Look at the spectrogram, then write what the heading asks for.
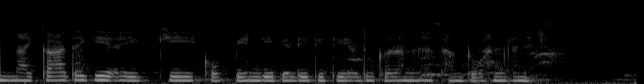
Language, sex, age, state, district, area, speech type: Manipuri, female, 45-60, Manipur, Churachandpur, urban, read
